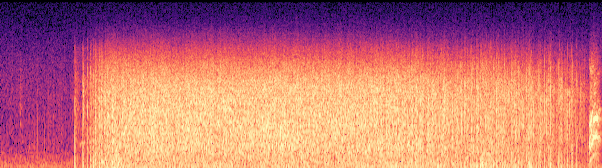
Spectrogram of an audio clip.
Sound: applause

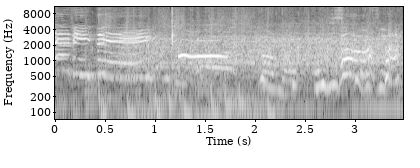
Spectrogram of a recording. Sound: audience applause

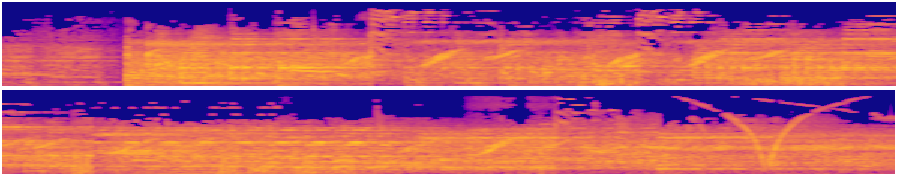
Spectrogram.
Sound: loud music; mystic sounds

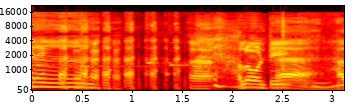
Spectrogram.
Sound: laughs

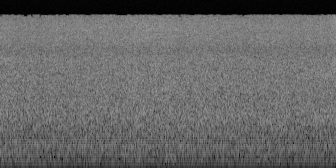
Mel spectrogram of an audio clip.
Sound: waves crashing

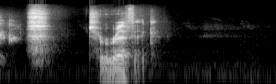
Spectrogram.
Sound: scoffs

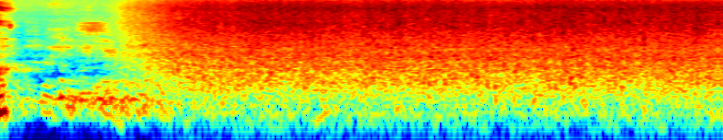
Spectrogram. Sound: audience laughing; water splashing

